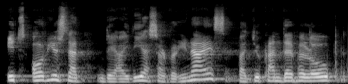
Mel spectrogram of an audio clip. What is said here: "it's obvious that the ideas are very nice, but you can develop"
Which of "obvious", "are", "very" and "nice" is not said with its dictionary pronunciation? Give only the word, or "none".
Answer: obvious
